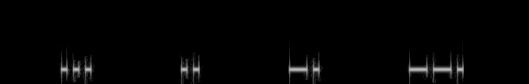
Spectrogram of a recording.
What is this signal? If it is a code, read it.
Morse code, heard as a keyed tone, about 20 wpm, spaced as for 8 wpm, 700 Hz. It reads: SING
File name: cwmp3 / W1 SOUND WORDS 20 wpm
